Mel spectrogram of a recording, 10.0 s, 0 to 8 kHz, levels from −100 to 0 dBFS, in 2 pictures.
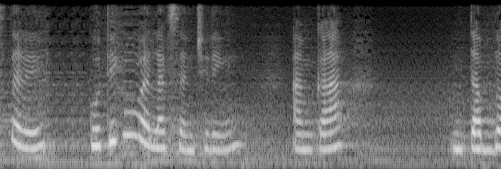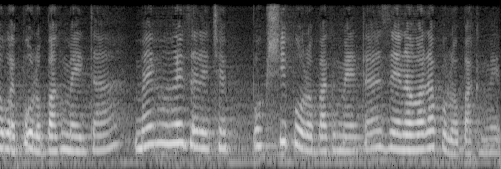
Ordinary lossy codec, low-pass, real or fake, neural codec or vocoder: none; 7.2 kHz; fake; codec, 16 kHz, 0.4 kbps, LongCat-Audio-Codec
